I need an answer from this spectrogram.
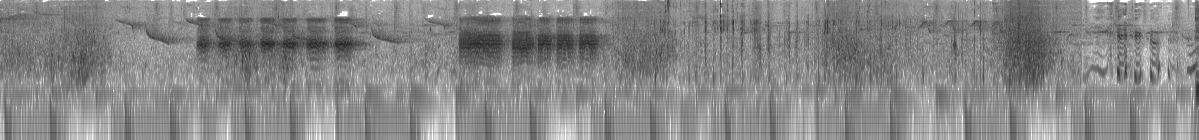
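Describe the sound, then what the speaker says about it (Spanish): Several bursts of nasal duck quacking come and go over a busy background with some rumbling, loud and close. "¡Un pato con sus patitos!"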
